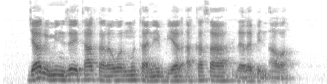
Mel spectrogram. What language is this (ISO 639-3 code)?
hau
